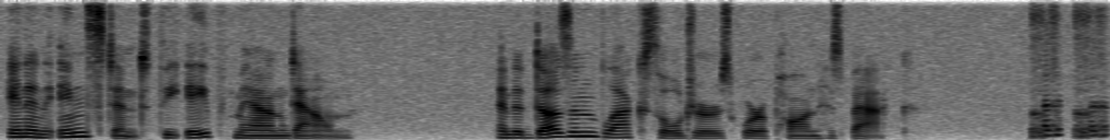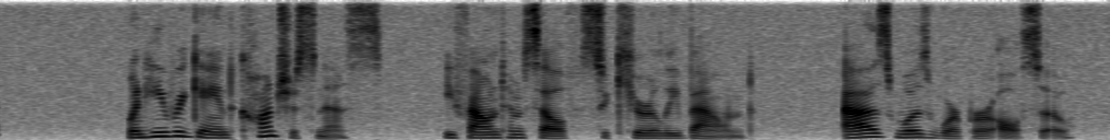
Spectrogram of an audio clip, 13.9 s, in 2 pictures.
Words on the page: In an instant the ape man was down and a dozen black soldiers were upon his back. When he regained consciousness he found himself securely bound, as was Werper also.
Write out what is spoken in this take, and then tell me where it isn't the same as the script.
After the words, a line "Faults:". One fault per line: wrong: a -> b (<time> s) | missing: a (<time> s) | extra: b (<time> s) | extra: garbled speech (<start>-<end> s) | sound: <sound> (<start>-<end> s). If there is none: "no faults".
In an instant the ape man down and a dozen black soldiers were upon his back. When he regained consciousness he found himself securely bound, as was Werper also.
Faults:
missing: was (1.8 s)
sound: laugh (6.4-6.9 s)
